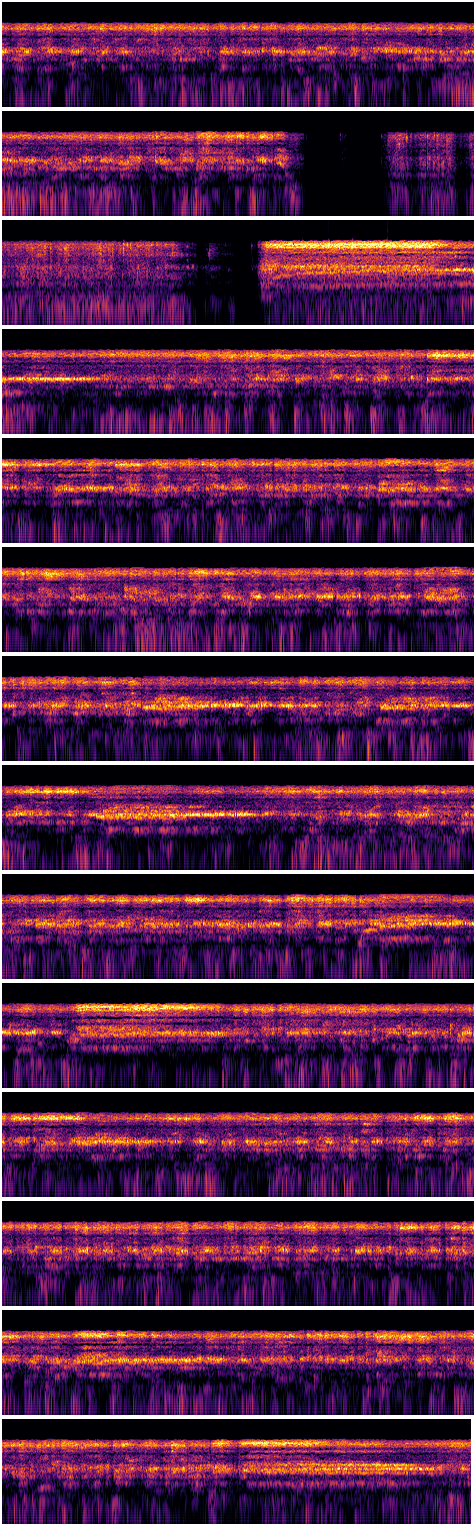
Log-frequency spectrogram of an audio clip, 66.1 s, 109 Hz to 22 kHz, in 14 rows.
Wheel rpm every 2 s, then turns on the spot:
230, 230, 240, 210, 20, 20, 160, 230, 230, 230, 230, 230, 230, 230, 230, 230, 230, 220, 230, 230, 230, 230, 230, 230, 230, 230, 230, 230, 230, 230, 230, 230, 210.
8-10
